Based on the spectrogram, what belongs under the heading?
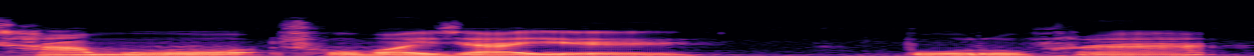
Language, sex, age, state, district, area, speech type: Bodo, female, 45-60, Assam, Kokrajhar, urban, spontaneous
